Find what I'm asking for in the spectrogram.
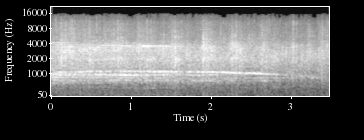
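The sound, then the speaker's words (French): A church audience applauds during a sermon, a sustained, dense, even roar of many clapping hands that holds steady for the whole stretch. “On acclame très bien le Seigneur.”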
